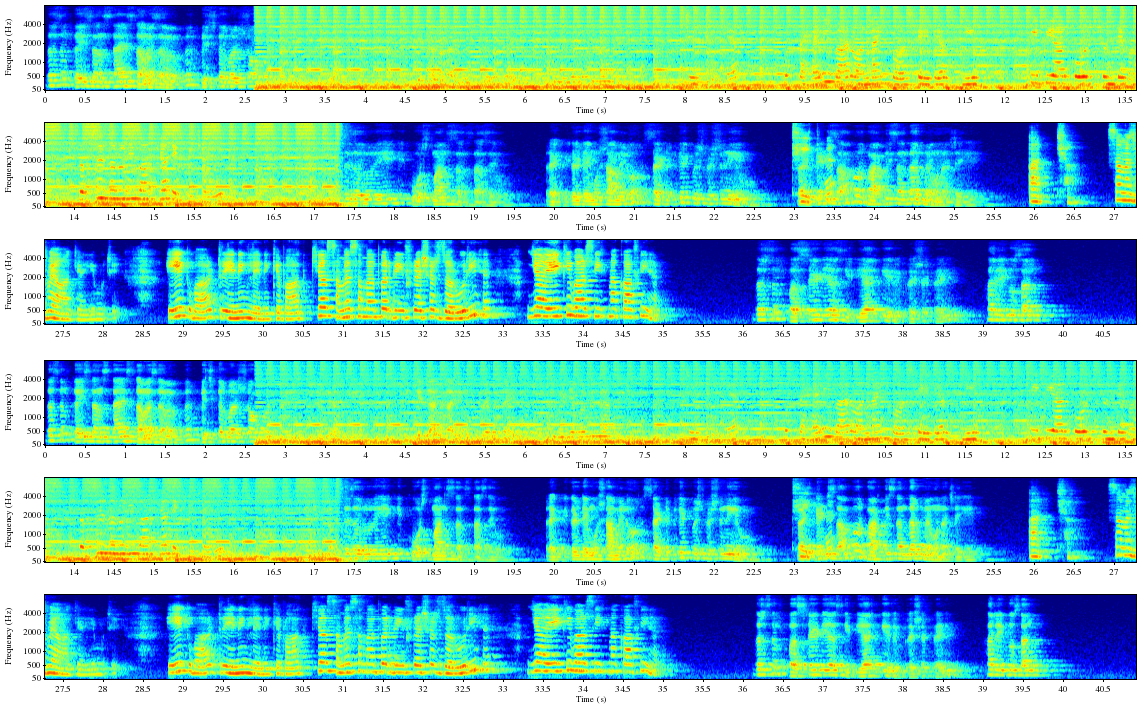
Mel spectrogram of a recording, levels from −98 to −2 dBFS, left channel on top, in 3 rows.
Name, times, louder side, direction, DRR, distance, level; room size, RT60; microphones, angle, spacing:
voice 1, 0.0-4.0 4.5-7.4 16.9-19.4 19.9-22.4 23.0-25.3 36.1-38.6 39.1-39.6, right 1 dB, 85° right, 1 dB, 5.8 m, -35 dB
sound 1, 2.6-17.3, left 2 dB, 40° left, 1.3 m, -24 dB
voice 2, 7.9-8.7 9.2-11.7 12.2-13.7 14.0-15.9 23.0-23.5 25.9-26.6 26.9-28.0 28.4-32.8 33.3-35.0, left 2 dB, 60° left, 8 dB, 1.4 m, -27 dB
25.5 x 10.5 x 2.3 m, 0.67 s
head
